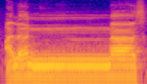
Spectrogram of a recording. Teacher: Jadi wajibul gunnah arti wajib didengungkan. Kapasitas dengungnya adalah 3 ketukan. Ya, maksimal 3 ketukan, boleh 2 ketukan.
